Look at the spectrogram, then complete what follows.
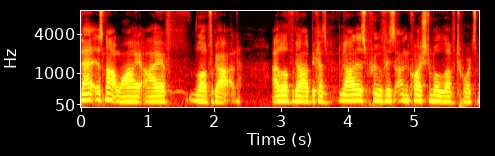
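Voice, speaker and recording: A man's medium-pitched voice with monotone, flat intonation. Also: moderate pace. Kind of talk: casual discussion. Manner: stutters when tired.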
